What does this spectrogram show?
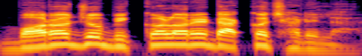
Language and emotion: Odia, neutral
